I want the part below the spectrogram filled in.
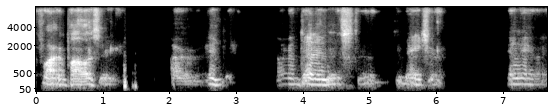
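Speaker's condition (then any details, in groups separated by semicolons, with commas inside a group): Parkinson's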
